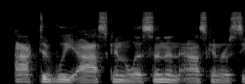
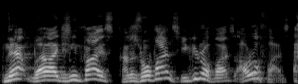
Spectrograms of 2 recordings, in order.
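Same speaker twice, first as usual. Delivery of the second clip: higher, louder, cocky voice chasing the dice; reckless gambler; 8 semitones higher, 5 dB louder than usual. Retold or imitated. Retelling his own tilt at the table, cocky and higher. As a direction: sell it like a player on tilt betting on fives. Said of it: "I've absolutely done that where I'm like".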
